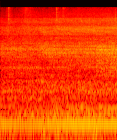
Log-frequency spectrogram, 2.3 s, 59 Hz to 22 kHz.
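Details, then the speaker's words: York Diamond 80 gas furnace on a no-heat call: thermostat switched to heat and set to 70, it clicks, and the inducer fan starts with a steady low hum that builds slightly. The start-up sequence is normal, with normal inducer and ignition. "Pull it to heat. Temperature's up to 70. Stat clicked. I hear an inducer."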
